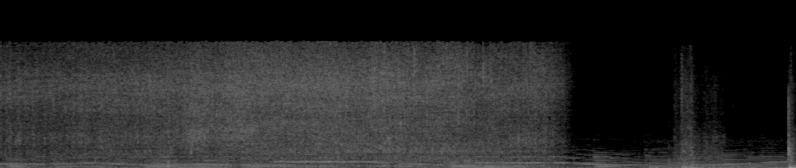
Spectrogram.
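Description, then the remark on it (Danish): A tap runs in a steady rushing hiss for about four seconds to get hot water, then cuts off, leaving quieter surroundings with faint tonal sounds in the background. “Så løber vandhanen løbe, så jeg har varmt vand.”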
